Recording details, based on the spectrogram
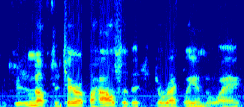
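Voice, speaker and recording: Man with a very deep voice, matter-of-fact, explains calmly, faint hiss. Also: a little fast, low-quality recording. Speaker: livestream co-host. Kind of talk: casual chat.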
